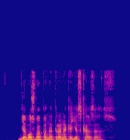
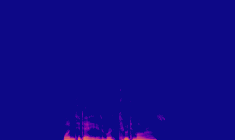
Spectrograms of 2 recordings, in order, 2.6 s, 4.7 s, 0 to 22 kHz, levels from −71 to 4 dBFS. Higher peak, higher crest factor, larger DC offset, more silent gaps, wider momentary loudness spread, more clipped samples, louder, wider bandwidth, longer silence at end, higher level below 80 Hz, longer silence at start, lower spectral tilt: first, -4 dBFS vs -16 dBFS; about the same, 20 dB vs 20 dB; neither; neither; first, 20 LU vs 11 LU; neither; first, -23 LUFS vs -34 LUFS; first, 11.5 kHz vs 6.8 kHz; second, 0.35 s vs 1.6 s; first, -50 dBFS vs -64 dBFS; second, 0.35 s vs 1.25 s; second, -5 dB/octave vs -10 dB/octave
